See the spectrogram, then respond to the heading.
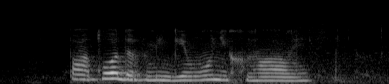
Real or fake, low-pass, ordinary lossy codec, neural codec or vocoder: fake; 7.2 kHz; none; codec, 24 kHz, 0.9 kbps, WavTokenizer, medium speech release version 2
